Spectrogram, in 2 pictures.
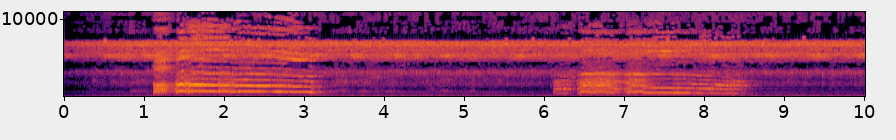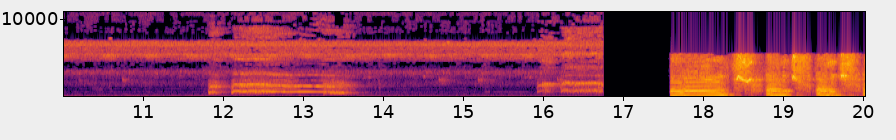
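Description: Rooster crowing cock-a-doodle-doo three times, each crow about two seconds long and dropping in pitch at the end, over a steady high hiss. Near the end a donkey starts braying, much louder than the crows, in rapid back-and-forth hee-haw calls.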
